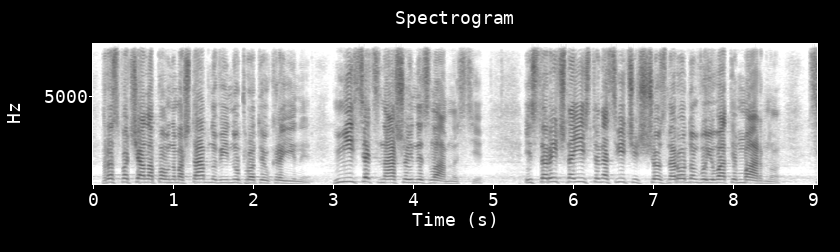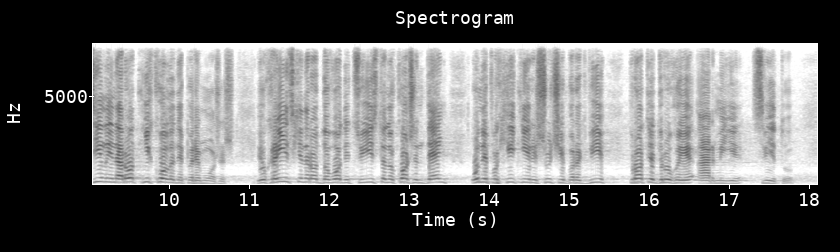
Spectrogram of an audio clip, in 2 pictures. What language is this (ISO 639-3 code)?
ukr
